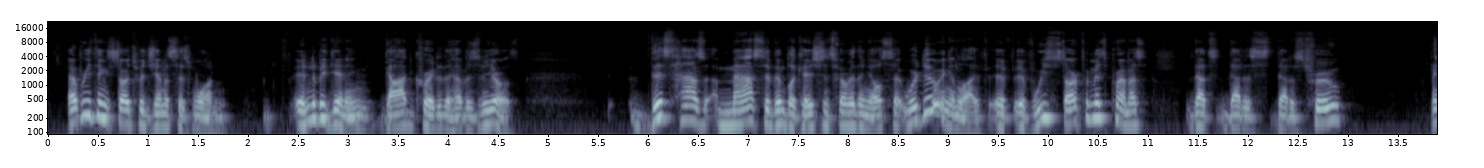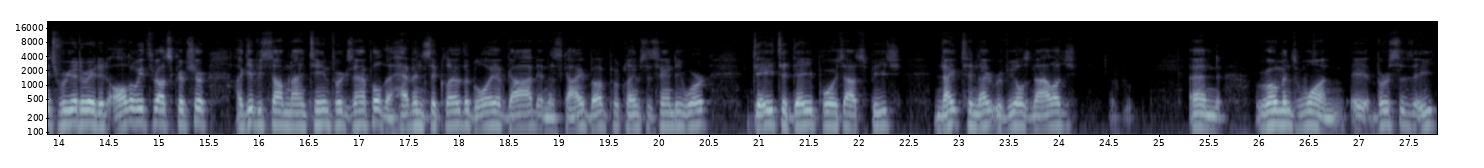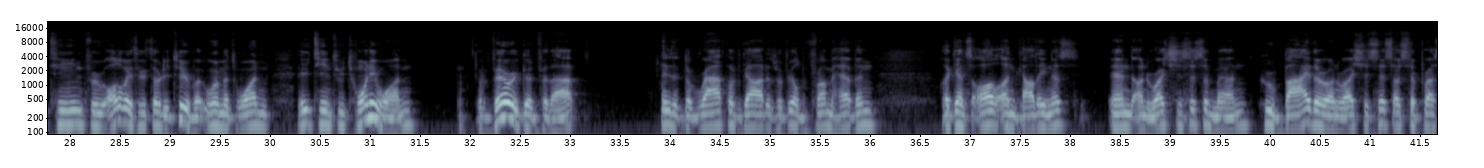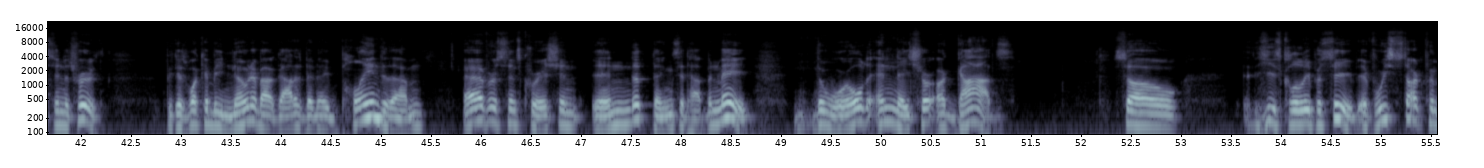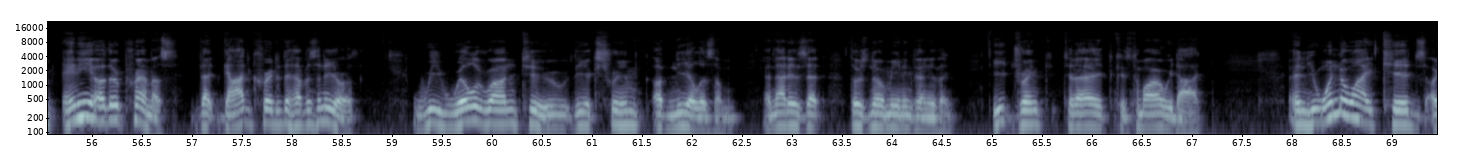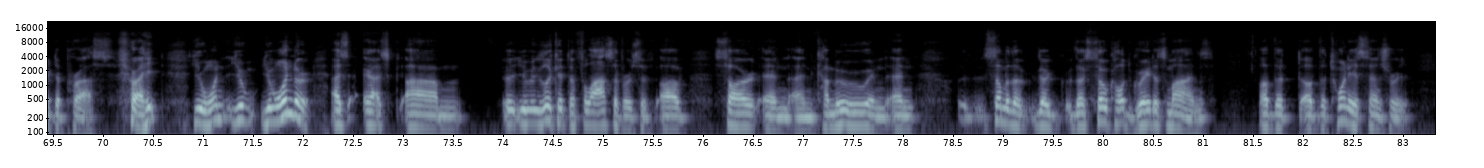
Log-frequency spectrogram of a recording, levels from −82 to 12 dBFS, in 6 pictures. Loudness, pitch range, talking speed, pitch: -23 LUFS, 120-145 Hz, 175 wpm, 135 Hz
